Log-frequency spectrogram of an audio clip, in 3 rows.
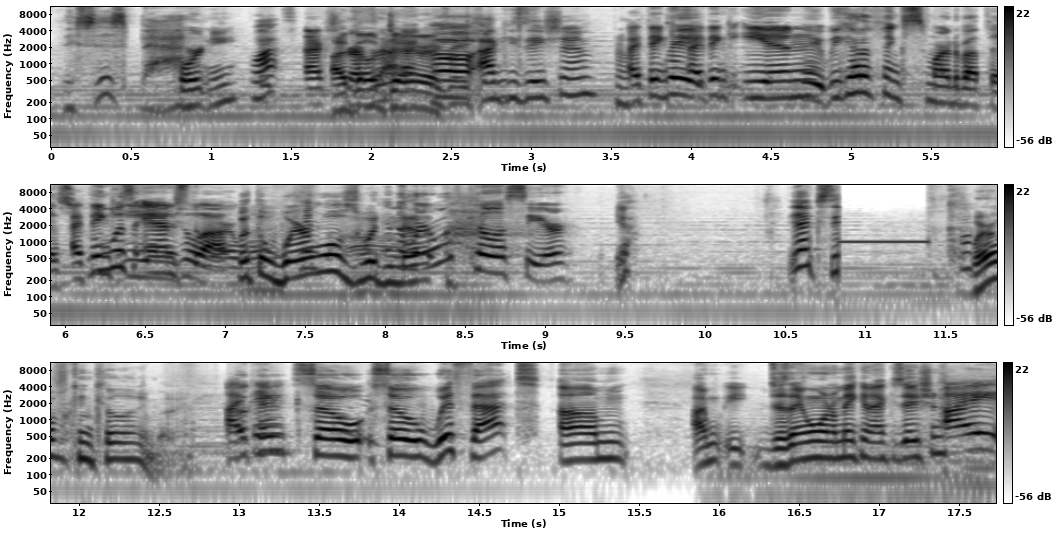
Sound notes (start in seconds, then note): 10.8 beep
